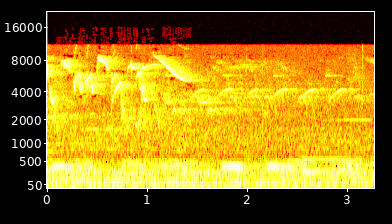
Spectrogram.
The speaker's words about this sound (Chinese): 小鸟吱吱叫，小鸟自在飞。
